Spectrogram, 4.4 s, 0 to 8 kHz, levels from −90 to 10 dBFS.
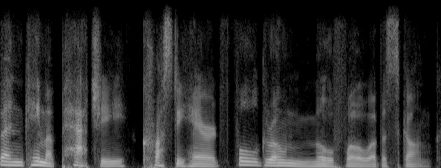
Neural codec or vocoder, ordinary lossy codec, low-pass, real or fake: codec, 16 kHz in and 24 kHz out, 0.8 kbps, FocalCodec, streaming, 65536 codes; Opus, 32 kbps; 7.2 kHz; fake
